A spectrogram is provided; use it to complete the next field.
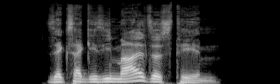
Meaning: sexagesimal, sexagenary, base 60
- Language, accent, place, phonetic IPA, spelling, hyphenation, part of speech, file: German, Germany, Berlin, [ˌzɛksaɡeziˈmaːlzʏsˌteːm], Sexagesimalsystem, Se‧xa‧ge‧si‧mal‧sys‧tem, noun, De-Sexagesimalsystem.ogg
